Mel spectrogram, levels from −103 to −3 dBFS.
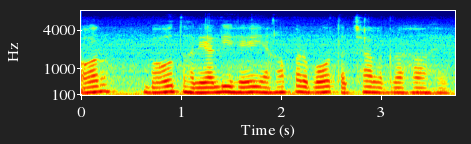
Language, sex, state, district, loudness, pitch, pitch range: Hindi, female, Chhattisgarh, Raipur, -16 LUFS, 180 Hz, 175-190 Hz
